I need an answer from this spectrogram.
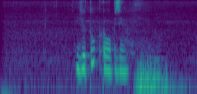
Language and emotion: Russian, neutral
